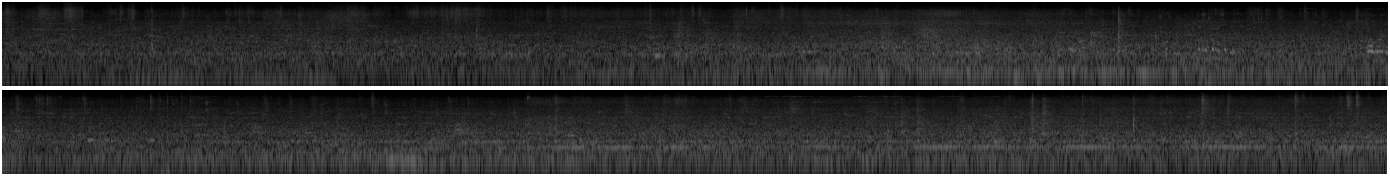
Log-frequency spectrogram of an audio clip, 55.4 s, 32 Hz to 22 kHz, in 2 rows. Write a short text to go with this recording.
This recording is one of a series of recording, mapping the changing soundscape around St Denis (Recorded with the on-board microphones of a Tascam DR-40).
